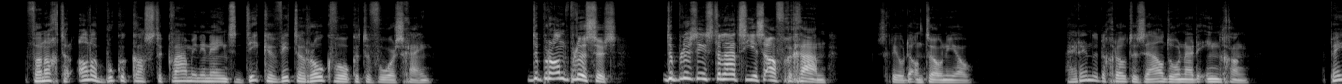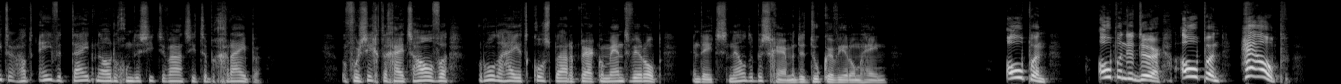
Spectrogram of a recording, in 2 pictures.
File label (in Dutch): Luisterboek thriller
